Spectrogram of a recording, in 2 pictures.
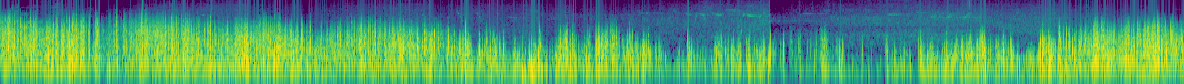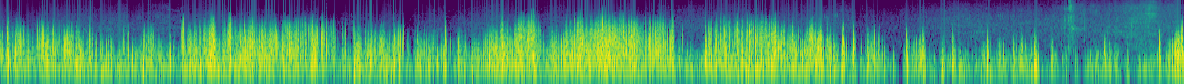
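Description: Wind gusting across the camera's microphone: loud, rough noise that comes in waves and eases for a few seconds about seven seconds in before picking up again.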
